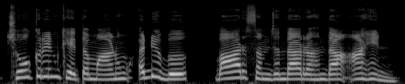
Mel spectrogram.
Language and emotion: Sindhi, neutral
